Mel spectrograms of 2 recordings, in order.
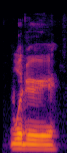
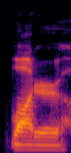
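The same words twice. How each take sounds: First: It is said in a local Delco accent. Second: It is said in a general American accent. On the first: She is around family she grew up with. "she'll slip into the uh, the less common" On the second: She is speaking the way she usually does. "most of the time it's"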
